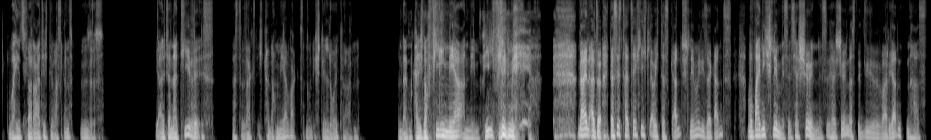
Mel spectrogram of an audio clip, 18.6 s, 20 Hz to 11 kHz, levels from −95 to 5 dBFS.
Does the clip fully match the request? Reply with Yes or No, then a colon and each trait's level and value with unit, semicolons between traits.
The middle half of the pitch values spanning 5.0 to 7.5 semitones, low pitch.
Yes: average, 5.3 semitones; low, 100 Hz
